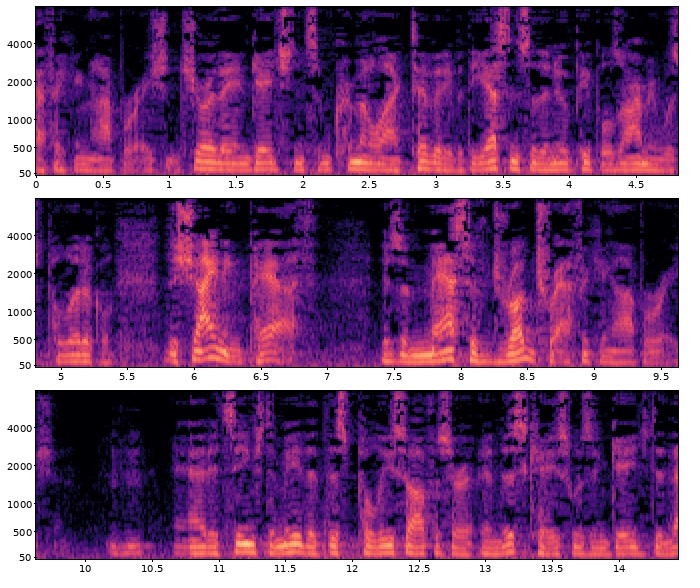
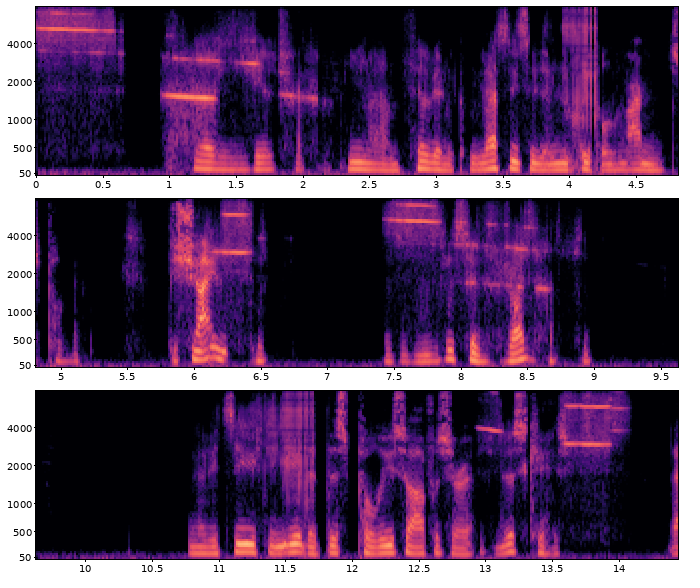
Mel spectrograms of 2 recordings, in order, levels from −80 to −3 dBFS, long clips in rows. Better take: first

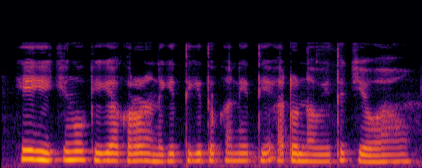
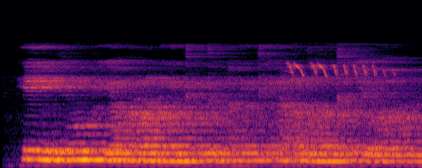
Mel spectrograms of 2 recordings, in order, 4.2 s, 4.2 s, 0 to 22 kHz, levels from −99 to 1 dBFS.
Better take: first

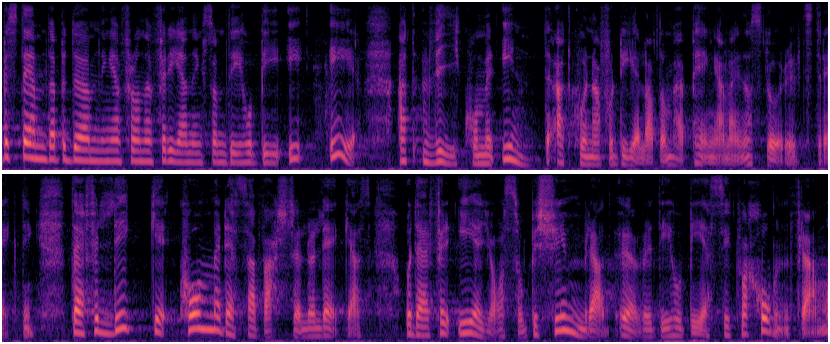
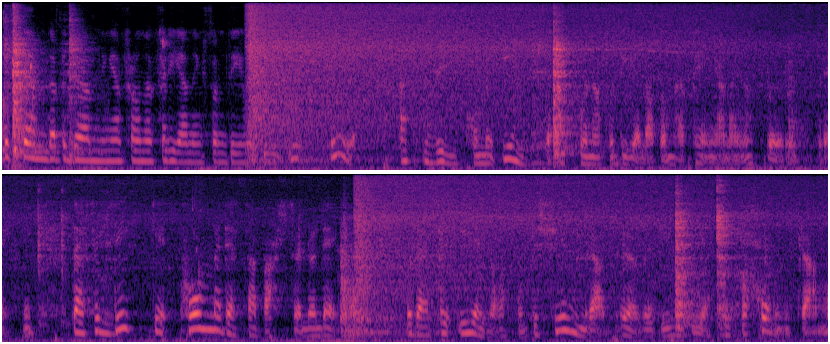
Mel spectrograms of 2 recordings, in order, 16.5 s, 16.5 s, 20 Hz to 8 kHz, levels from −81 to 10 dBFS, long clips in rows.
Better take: first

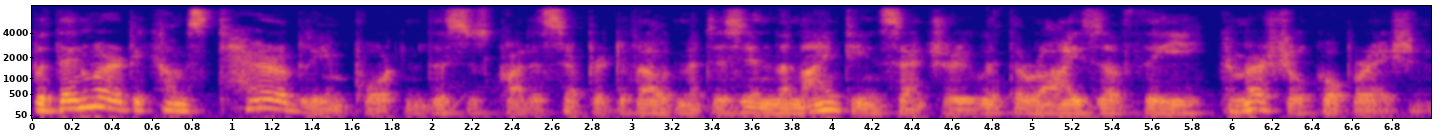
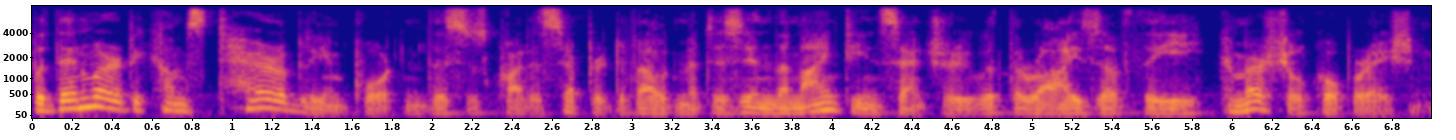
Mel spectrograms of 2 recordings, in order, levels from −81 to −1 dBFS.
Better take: second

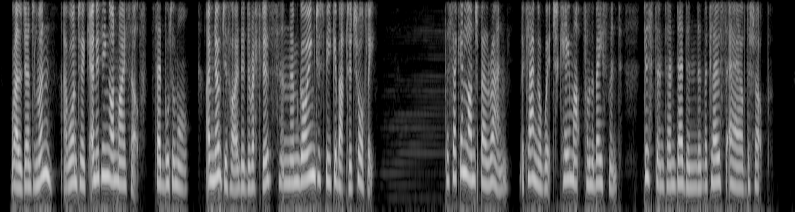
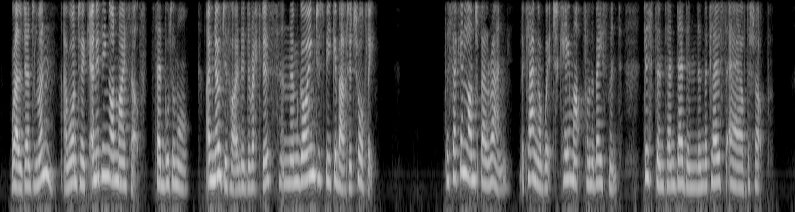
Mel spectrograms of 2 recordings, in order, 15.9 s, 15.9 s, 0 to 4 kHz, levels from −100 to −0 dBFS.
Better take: second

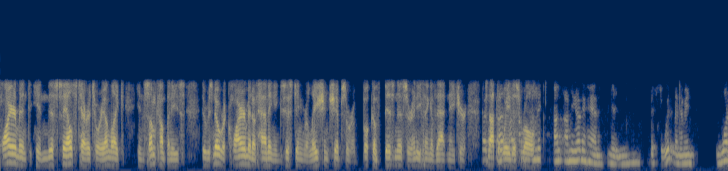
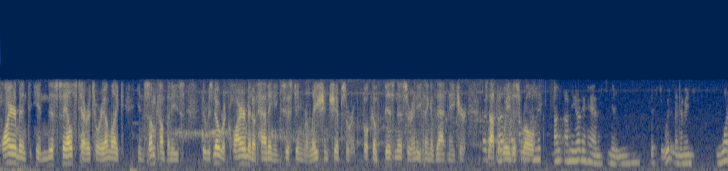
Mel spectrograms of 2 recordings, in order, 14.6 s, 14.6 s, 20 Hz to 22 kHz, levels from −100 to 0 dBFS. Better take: first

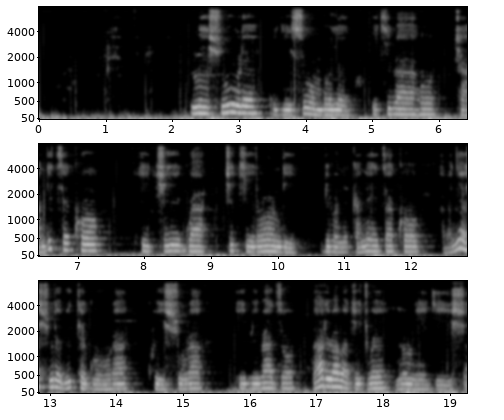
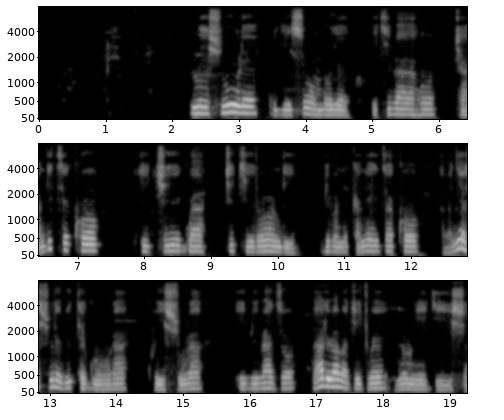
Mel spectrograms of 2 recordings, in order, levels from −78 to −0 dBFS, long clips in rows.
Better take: second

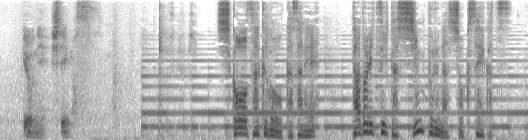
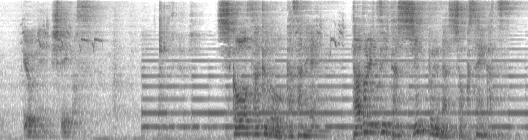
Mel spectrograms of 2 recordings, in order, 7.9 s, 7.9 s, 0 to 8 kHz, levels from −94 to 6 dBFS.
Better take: first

